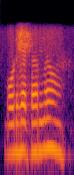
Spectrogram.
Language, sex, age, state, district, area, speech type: Odia, female, 60+, Odisha, Angul, rural, conversation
